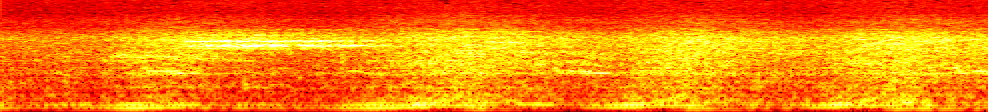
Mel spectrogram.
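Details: Maruti Suzuki Omni van that had been cranking but not starting: the engine now catches and revs in slow, smooth swells of low rumble, rising and falling about once a second, with no misses; running normally.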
